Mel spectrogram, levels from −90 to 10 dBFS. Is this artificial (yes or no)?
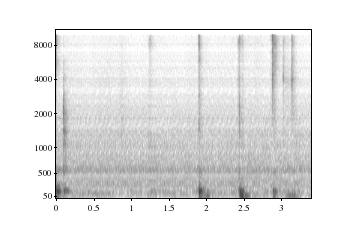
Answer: yes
